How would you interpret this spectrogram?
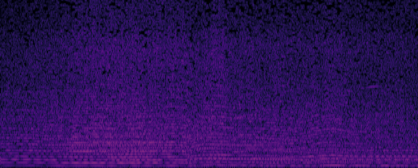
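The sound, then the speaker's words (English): A briefcase-sized quadcopter drone with four propellers, test-flown on a farm by a farmer, whirs with a steady, buzzing whine, its layered pitch bending up and down as the craft flies. No one speaks over the constant hum. “Savage climbs out of his combine and test drives his drone.”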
